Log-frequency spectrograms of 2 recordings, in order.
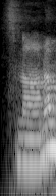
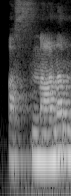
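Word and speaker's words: स्नानम्: स्त्री, स्थान, स्नान, स्नानम है, अस्नानम नहीं है, इसके पहले अ लगाने की जरूरत नहीं है।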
